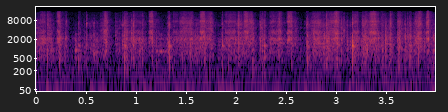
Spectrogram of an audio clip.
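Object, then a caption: Inflated latex balloon animal. Long natural nails scratch and tap the legs and body of a hollow, air-filled pale pink latex balloon dog. The result is a quiet, continuous run of bright, scratchy rubbing with light squeaky taps that die away quickly, with almost no low-end body.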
